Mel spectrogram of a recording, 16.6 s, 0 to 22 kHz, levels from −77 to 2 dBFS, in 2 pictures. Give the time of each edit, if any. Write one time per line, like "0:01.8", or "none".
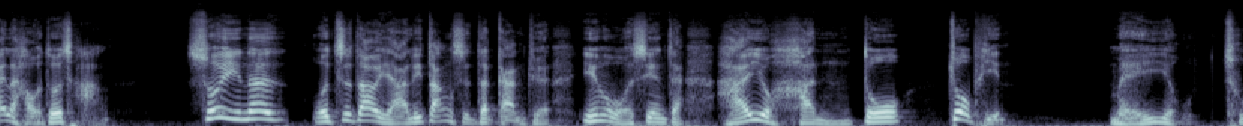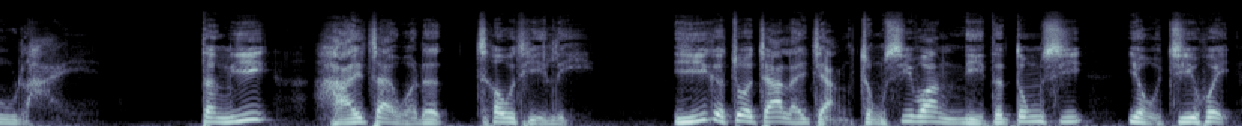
0:02.0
